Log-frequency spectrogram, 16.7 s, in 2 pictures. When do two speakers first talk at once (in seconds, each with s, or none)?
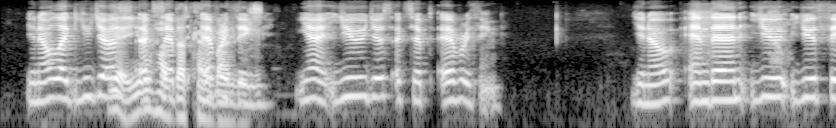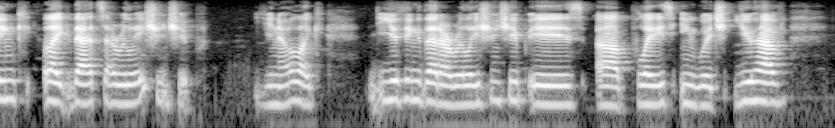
1.1 s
